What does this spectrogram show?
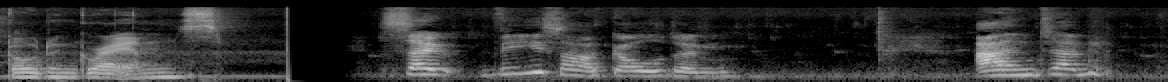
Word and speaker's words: Golden Grahams: grahams golden graham grams golden grass golden grounds graham golden graham golden ground and graham that just sounds really weird i have since discovered that it's pronounced golden grahams so these are golden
